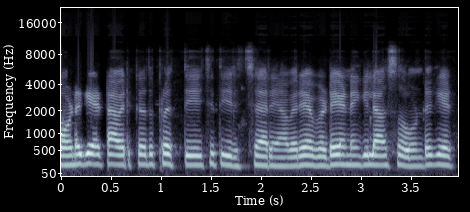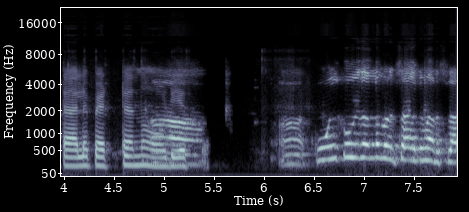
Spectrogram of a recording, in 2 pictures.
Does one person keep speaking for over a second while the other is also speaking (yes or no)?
no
